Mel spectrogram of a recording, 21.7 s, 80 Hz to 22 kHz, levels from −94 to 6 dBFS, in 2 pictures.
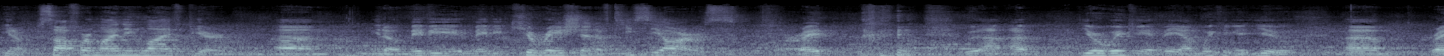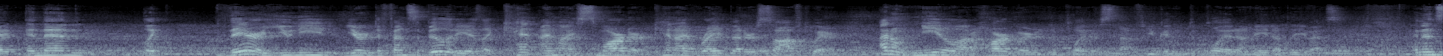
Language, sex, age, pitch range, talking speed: English, male, 30-49, 155-195 Hz, 180 wpm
